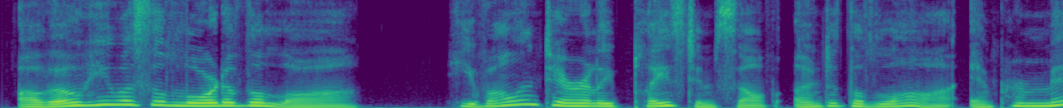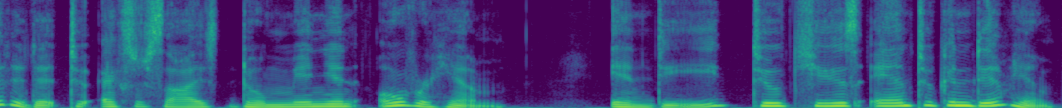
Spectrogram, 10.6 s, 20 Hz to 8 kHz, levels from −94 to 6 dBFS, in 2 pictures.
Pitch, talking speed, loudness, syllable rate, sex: 185 Hz, 170 wpm, -17 LUFS, 5.4 syllables/s, female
